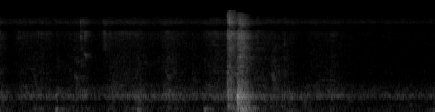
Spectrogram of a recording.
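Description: Quiet room tone, with one short, soft noise a little over two seconds in.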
